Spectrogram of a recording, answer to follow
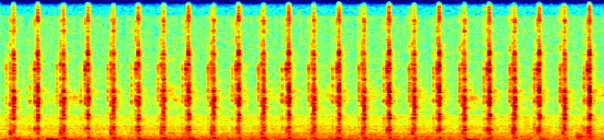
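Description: Mechanical analogue chess clock ticking faintly and evenly, about four ticks a second, with one soft low knock about half a second in.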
